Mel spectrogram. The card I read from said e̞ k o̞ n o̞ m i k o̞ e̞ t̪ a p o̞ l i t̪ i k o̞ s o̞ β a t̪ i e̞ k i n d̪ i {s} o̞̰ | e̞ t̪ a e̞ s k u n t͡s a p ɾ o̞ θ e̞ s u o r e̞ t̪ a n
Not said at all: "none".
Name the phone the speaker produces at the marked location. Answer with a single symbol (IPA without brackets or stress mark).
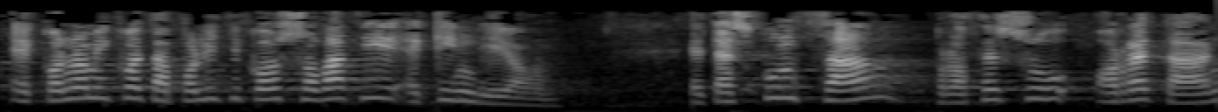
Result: none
